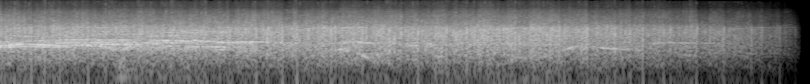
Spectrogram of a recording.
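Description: Audience applauding, with some voices calling out from the crowd, fading out in the last second.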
